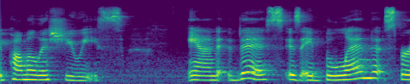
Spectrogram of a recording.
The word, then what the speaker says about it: Pomelicieuce: I can't even see on the viewfinder if you guys can see that name or not. I think you can. There it is, Pomelicieuce. And so she's got it written out for me here, like phonetically, Pomelicieuce.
